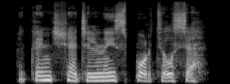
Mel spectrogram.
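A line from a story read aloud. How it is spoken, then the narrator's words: Snort. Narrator (Russian): фыркнула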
